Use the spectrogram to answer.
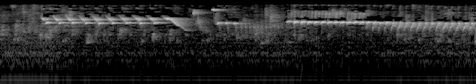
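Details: Pet canary in full song: fast rolled trills, a quick downward swoop, then a long rapid buzzy trill held at an even pitch.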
